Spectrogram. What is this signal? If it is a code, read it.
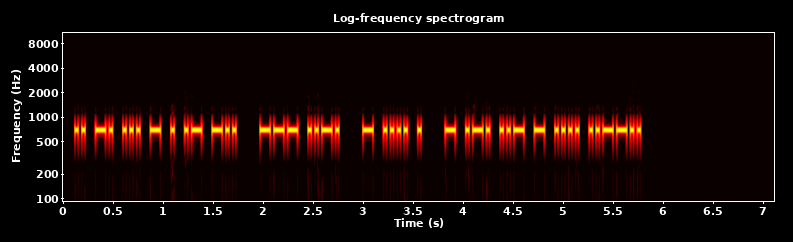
Morse code, heard as a keyed tone, about 34 wpm, 700 Hz. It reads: INSTEAD OF THE TRUTH?
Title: Sentences from Top 1000 Words - Review Part 4 - 35wpm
